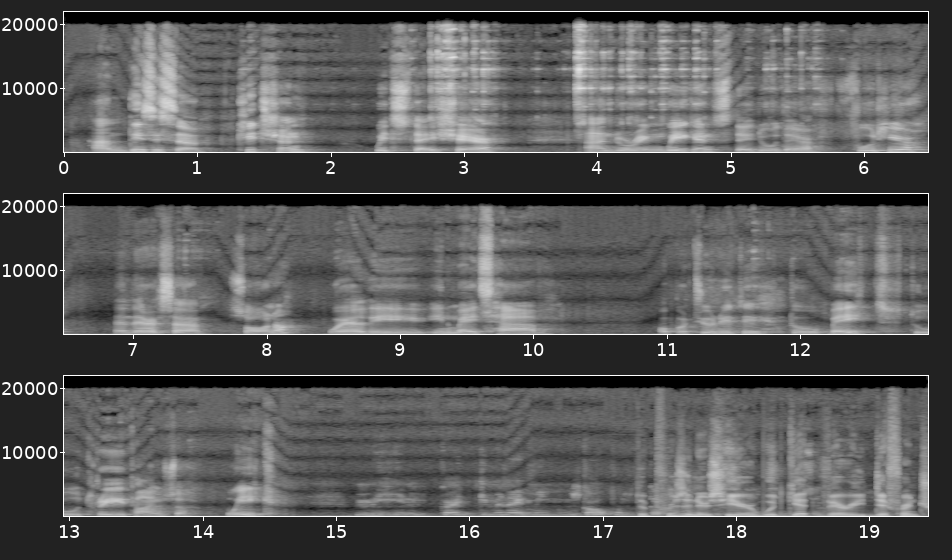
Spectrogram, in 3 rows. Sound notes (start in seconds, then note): 15.4 speaking foreign language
